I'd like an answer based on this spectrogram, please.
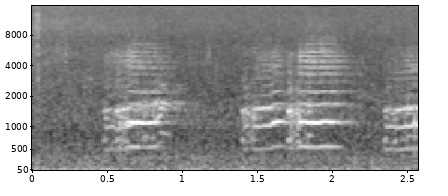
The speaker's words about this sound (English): And when I open it up, it's full of the sound of geese.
